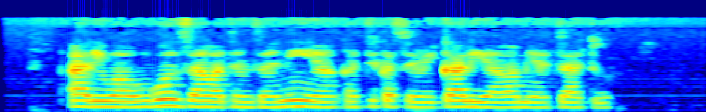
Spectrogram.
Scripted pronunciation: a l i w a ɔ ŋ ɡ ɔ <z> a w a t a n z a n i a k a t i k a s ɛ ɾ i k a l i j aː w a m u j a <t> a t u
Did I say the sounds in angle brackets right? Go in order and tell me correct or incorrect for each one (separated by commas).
correct, correct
